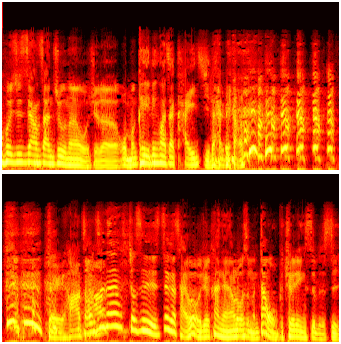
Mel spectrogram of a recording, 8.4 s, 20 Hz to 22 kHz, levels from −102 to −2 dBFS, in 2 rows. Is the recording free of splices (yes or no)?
yes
